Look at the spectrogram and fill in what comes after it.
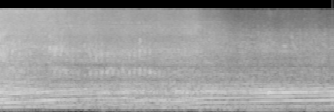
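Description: Car engine accelerating hard, its pitch climbing steadily, then dropping back about three seconds in at a gear change and climbing again.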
